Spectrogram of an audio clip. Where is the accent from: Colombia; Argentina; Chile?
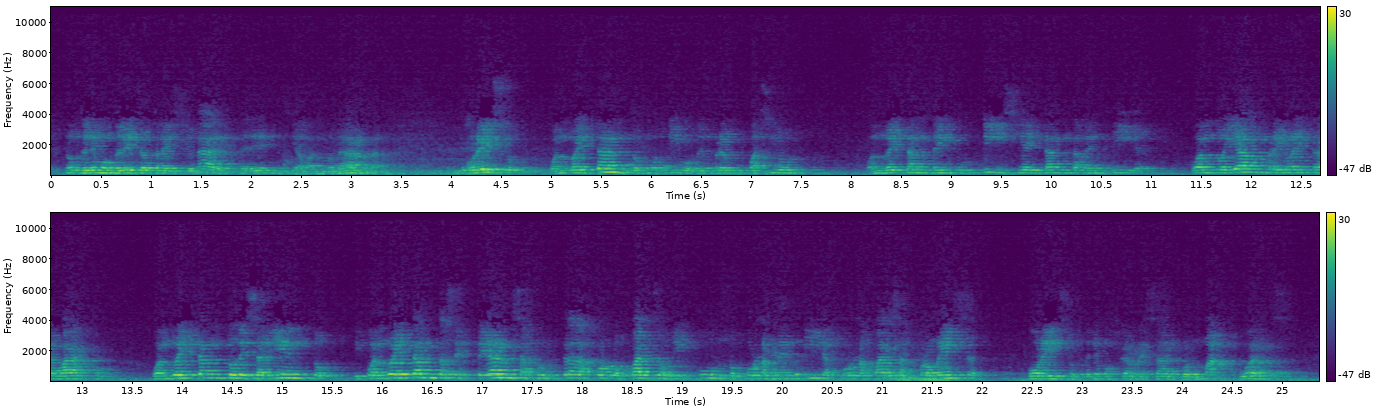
Argentina; para que el Señor nos dé a cada uno de nosotros como cristianos, católicos y como argentinos la fuerza para cumplir nuestro deber con esta patria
